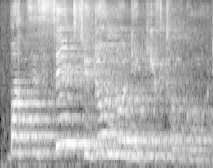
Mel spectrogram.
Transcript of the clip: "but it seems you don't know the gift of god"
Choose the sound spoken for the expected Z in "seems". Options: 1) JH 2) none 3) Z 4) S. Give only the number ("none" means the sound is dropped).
4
